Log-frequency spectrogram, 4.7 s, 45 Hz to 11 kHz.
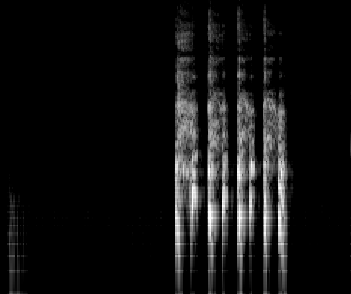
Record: {"three_cough_length": "4.7 s", "three_cough_amplitude": 22732, "three_cough_signal_mean_std_ratio": 0.33, "survey_phase": "beta (2021-08-13 to 2022-03-07)", "age": "18-44", "gender": "Male", "wearing_mask": "No", "symptom_runny_or_blocked_nose": true, "symptom_fatigue": true, "symptom_headache": true, "symptom_change_to_sense_of_smell_or_taste": true, "symptom_loss_of_taste": true, "symptom_other": true, "symptom_onset": "4 days", "smoker_status": "Never smoked", "respiratory_condition_asthma": false, "respiratory_condition_other": false, "recruitment_source": "Test and Trace", "submission_delay": "1 day", "covid_test_result": "Positive", "covid_test_method": "RT-qPCR", "covid_ct_value": 27.4, "covid_ct_gene": "N gene"}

